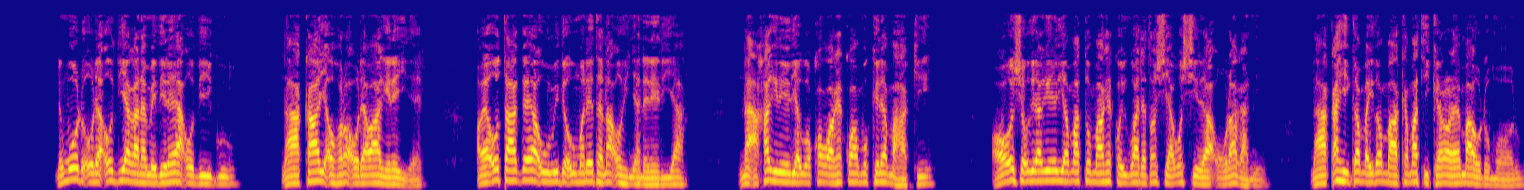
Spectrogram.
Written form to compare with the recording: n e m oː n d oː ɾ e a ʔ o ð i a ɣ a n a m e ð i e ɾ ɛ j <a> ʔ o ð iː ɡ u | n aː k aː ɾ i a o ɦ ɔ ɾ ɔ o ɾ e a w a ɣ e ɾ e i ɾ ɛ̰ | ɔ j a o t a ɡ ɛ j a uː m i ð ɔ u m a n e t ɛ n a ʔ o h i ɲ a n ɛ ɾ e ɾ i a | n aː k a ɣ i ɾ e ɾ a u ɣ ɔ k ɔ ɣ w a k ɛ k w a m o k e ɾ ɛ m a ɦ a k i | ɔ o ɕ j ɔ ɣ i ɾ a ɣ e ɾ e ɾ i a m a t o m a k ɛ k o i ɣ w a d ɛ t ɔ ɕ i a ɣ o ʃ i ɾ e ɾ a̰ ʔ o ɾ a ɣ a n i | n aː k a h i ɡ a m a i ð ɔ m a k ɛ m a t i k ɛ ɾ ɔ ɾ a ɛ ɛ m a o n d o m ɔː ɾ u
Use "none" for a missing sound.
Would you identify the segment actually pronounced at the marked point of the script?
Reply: a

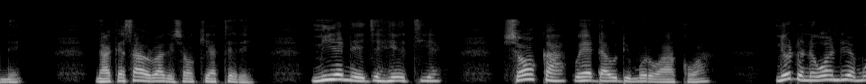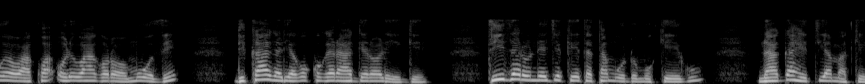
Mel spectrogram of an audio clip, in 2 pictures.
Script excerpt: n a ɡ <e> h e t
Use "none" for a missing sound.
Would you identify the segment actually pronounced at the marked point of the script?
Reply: a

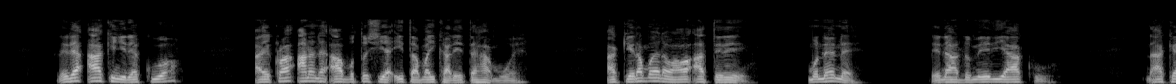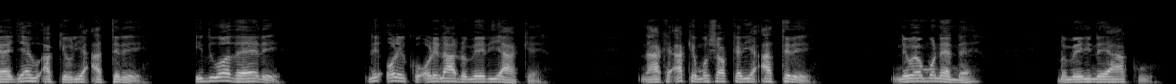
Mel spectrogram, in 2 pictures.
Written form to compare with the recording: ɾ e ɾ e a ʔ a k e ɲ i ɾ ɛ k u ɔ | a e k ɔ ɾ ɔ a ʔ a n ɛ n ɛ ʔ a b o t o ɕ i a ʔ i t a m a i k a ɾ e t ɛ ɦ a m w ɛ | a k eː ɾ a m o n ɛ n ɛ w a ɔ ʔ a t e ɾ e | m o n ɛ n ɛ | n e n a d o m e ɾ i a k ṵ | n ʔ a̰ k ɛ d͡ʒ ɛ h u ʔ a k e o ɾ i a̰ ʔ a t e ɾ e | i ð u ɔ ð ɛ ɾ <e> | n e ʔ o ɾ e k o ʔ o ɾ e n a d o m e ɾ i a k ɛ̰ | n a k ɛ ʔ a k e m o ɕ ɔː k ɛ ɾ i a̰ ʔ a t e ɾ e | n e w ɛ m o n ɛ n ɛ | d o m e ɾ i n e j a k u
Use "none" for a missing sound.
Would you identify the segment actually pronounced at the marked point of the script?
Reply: e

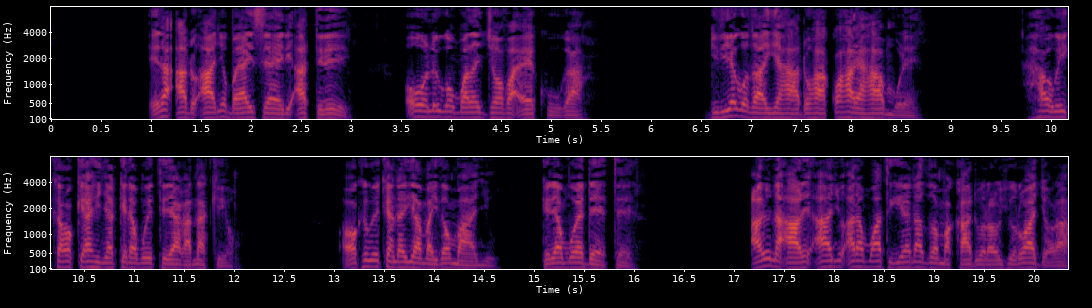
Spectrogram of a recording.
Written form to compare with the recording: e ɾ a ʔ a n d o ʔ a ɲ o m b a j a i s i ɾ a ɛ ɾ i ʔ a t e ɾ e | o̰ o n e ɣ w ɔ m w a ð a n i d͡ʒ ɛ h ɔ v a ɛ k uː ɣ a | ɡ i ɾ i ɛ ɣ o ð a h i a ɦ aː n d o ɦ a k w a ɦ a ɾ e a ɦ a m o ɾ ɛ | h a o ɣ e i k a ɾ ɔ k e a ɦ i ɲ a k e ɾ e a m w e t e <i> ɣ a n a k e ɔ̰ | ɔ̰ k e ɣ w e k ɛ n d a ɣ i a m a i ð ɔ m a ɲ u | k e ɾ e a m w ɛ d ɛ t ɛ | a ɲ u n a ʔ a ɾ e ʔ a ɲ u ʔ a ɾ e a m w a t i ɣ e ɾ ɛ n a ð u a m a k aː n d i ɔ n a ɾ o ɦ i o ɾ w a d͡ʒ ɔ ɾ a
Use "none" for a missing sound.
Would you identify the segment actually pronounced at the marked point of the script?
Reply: a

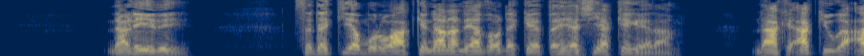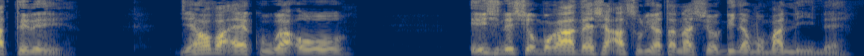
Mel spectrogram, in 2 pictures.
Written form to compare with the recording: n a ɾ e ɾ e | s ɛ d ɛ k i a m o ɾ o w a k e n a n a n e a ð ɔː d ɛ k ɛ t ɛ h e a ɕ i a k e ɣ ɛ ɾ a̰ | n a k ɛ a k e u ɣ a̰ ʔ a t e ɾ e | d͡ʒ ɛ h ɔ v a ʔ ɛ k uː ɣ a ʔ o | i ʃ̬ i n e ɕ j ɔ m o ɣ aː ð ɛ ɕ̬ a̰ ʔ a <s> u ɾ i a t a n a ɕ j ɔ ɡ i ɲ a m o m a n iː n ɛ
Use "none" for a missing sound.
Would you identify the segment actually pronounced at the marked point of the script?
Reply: s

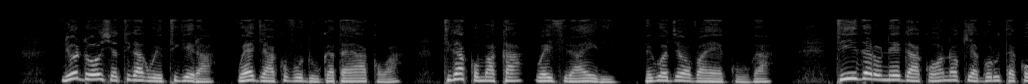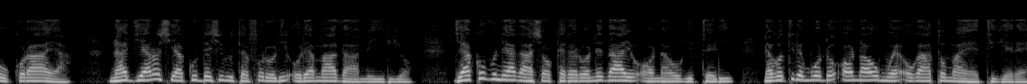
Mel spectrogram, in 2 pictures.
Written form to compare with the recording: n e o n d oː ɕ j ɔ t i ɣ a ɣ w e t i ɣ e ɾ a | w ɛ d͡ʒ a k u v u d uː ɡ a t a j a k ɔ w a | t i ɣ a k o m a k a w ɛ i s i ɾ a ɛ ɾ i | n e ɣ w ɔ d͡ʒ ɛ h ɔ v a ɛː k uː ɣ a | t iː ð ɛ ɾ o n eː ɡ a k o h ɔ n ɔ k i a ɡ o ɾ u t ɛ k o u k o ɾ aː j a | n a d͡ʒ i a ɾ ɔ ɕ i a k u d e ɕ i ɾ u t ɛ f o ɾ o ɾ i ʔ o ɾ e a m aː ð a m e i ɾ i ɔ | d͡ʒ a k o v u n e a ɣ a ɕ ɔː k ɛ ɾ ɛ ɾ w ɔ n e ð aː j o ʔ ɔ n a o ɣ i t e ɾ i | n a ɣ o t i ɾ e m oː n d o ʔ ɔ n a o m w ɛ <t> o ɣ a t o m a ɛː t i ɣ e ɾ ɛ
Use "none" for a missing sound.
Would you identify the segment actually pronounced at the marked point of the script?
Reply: ʔ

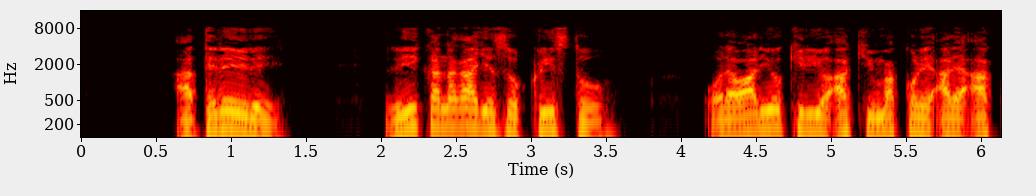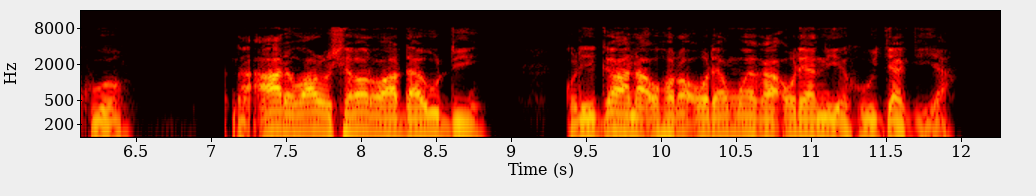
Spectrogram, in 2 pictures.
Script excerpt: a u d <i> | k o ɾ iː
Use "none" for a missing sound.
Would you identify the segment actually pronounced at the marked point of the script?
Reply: i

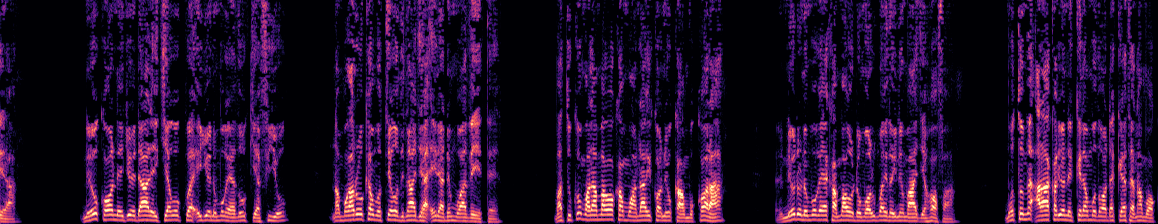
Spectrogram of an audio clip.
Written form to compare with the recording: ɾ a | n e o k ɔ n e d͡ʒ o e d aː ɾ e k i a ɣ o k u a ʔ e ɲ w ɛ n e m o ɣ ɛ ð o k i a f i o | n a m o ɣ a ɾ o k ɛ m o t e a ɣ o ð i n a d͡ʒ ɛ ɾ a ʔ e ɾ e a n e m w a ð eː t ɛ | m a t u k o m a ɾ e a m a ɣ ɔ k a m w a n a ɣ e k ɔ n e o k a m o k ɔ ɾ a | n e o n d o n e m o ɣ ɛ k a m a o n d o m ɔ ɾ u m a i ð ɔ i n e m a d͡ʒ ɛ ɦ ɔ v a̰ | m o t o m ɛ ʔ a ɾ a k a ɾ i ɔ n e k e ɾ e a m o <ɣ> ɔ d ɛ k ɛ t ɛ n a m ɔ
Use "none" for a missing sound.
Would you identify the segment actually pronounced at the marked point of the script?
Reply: ð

